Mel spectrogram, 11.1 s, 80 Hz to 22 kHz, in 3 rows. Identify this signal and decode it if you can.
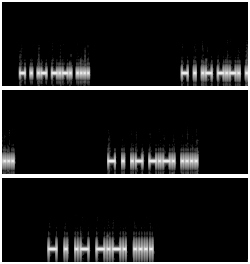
Morse code, heard as a keyed tone, about 40 wpm, 700 Hz. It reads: TEACH TEACH TEACH TEACH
